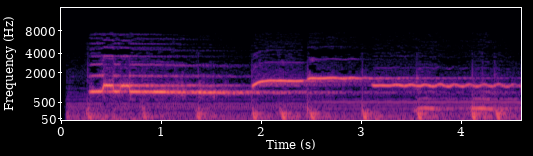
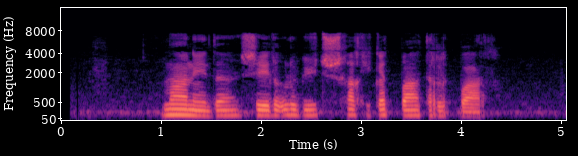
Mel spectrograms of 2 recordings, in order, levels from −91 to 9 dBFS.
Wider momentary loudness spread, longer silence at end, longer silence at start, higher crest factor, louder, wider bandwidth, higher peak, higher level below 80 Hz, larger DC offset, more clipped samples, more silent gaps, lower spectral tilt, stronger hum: about the same, 7 LU vs 7 LU; second, 0 s vs 0.85 s; second, 0.05 s vs 1 s; second, 12 dB vs 18 dB; second, -27 LUFS vs -24 LUFS; about the same, 7.8 kHz vs 7.8 kHz; second, -14 dBFS vs -6 dBFS; first, -46 dBFS vs -64 dBFS; neither; neither; neither; about the same, -6.5 dB/octave vs -5.5 dB/octave; neither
